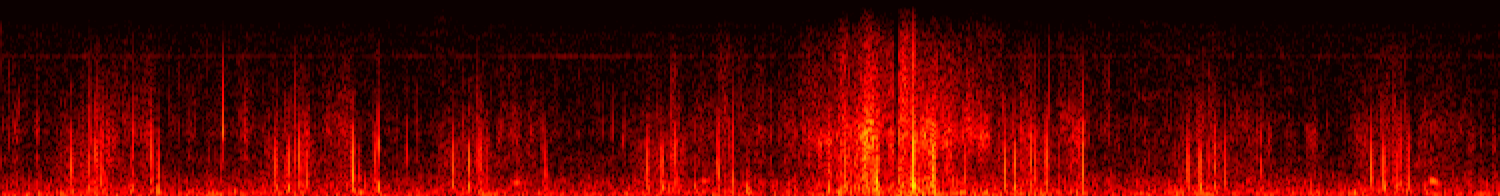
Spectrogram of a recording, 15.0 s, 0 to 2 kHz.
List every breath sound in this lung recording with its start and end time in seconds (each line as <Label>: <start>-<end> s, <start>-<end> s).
Inhalation: 0.67-1.56 s, 2.54-3.44 s, 4.38-4.97 s, 6.36-6.95 s, 10.00-10.59 s, 11.84-12.43 s, 13.64-14.23 s
Crackles: 0.67-1.56 s, 2.54-3.44 s, 4.38-4.97 s, 6.36-6.95 s, 10.00-10.59 s, 11.84-12.43 s, 13.64-14.23 s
